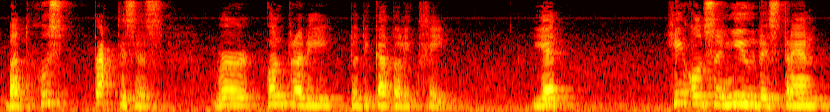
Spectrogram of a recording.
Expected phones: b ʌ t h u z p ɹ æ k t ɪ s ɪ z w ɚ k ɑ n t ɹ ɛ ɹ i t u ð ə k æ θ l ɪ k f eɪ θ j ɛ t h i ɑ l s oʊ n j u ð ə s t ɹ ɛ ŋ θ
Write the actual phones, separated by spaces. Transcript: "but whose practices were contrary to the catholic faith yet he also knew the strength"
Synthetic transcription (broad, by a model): b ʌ t h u s p ɹ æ k t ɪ s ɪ s w ɚ k ɑ n t ɹ ɛ ɹ i t u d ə k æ t l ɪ k f eɪ t j ɛ t h i ɑ l s oʊ n j u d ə s t ɹ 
